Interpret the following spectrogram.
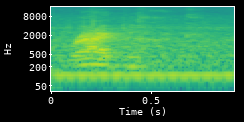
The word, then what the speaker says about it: Ragnarok: Ragnarok. No, it's not Ragnarok. Say it with me. Rag. Nah. Rock. Ragnarok? Yes. Now put it all together. It's Ragnarok!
